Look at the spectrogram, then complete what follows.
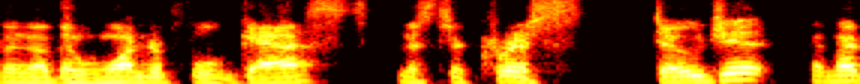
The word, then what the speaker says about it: Doggett: Chris Doit. Am I pronouncing that right? I should have asked you that before. Dogget.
